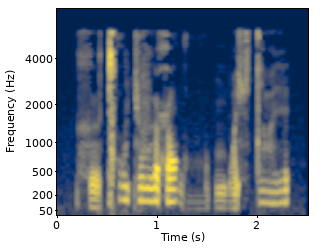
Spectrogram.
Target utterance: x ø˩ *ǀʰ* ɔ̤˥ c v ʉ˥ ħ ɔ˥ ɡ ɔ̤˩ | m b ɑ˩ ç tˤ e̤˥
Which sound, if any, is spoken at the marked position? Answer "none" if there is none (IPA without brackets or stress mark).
ǀʰ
